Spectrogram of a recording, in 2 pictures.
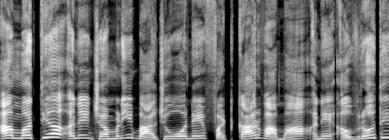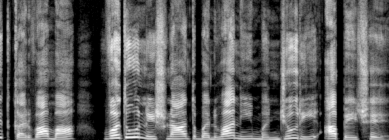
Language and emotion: Gujarati, neutral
